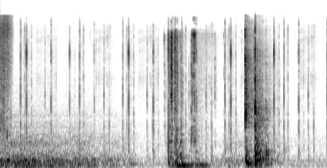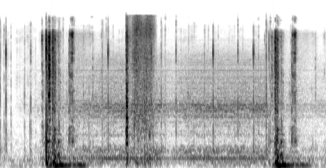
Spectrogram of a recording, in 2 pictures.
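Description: Light footsteps patter across a floor.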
